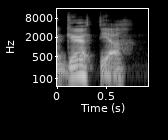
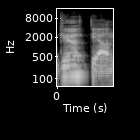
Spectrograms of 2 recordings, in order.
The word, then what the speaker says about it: Goetia: Jag har ju spelat det här, uh, hur det nu ska uttalas, men som jag vill minnas att det stod i regelboken så skulle man säga Götia. Goetia stavas det ju, men Götia, Nine Kings of Solomon.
